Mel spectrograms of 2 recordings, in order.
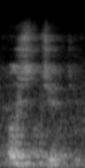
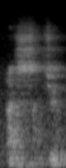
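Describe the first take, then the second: First: The word begins with a u vowel. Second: The word begins with an a vowel. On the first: The speaker calls it right. "tapi usjud" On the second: The speaker calls it wrong. "enggak boleh asjud"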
